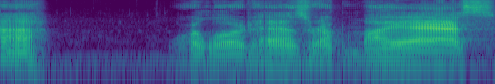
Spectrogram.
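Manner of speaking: hushed, whispered goblin voice. Voicing a goblin behind the desk talking to another goblin: goblin whispering. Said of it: "whispering to each other".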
